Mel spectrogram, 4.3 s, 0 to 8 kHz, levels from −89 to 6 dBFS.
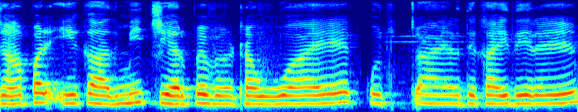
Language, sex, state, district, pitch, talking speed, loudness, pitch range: Hindi, female, Haryana, Charkhi Dadri, 230 Hz, 205 wpm, -15 LUFS, 225-240 Hz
